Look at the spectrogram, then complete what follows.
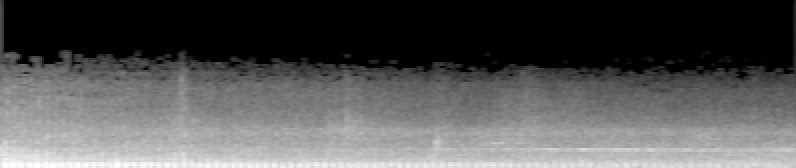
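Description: An engine passing by and fading away, its low pulsing hum dropping steadily in level. A faint, thin, steady high tone comes in a little past halfway.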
